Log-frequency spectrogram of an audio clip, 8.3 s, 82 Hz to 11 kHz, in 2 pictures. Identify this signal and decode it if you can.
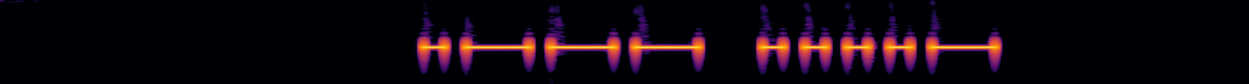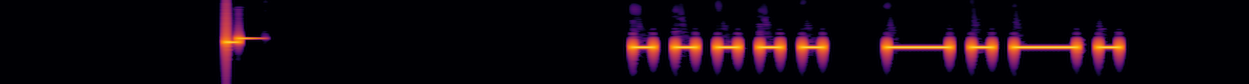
Morse code, heard as a keyed tone, about 17 wpm, 700 Hz. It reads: J4 5C
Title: Single-Letter Single-Number 17wpm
